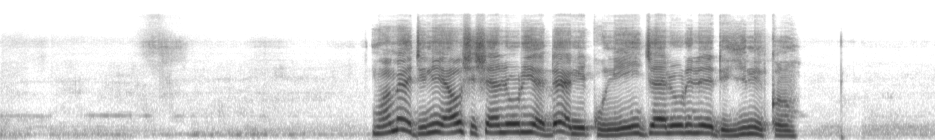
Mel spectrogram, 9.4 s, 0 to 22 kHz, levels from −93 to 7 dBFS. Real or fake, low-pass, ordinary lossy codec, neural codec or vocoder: fake; 14.4 kHz; none; codec, 32 kHz, 1.9 kbps, SNAC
